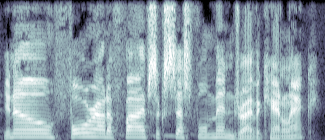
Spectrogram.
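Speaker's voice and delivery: high-pitched hard-sell patter; smooth-talking salesman. Retold or imitated. Salesman pitching a Cadillac to a customer, high smooth-talking sell. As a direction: pitch it big, like a car salesman. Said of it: "smooth-talking salesman".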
